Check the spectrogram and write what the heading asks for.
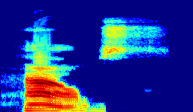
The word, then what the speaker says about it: house: H it en anglais comme dans le mot house. House, on prononce le H en anglais.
